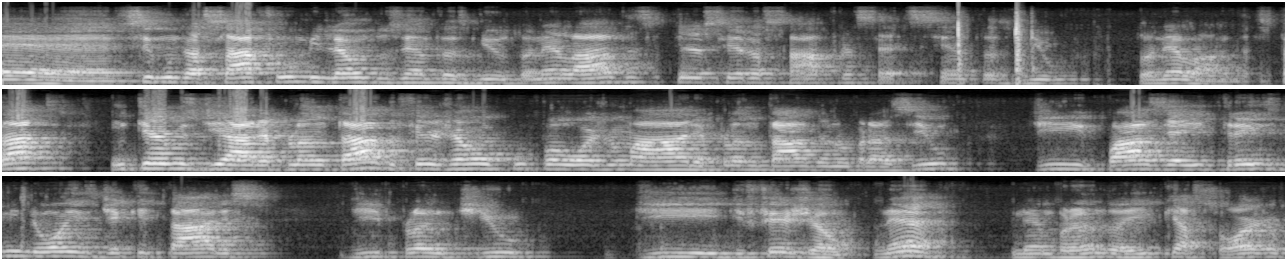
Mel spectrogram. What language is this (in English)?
Portuguese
